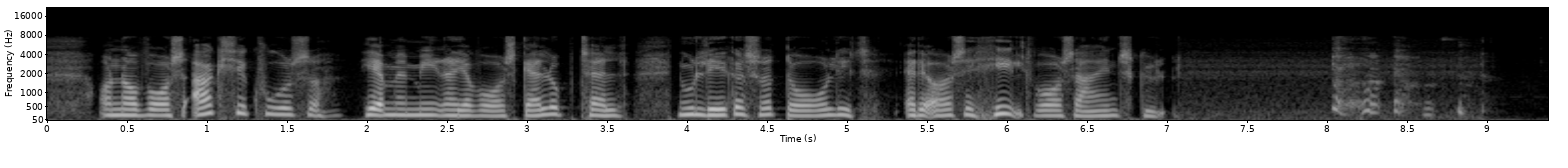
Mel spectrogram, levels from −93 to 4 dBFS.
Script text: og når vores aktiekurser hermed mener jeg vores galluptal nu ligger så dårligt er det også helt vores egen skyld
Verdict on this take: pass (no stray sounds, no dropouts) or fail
fail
